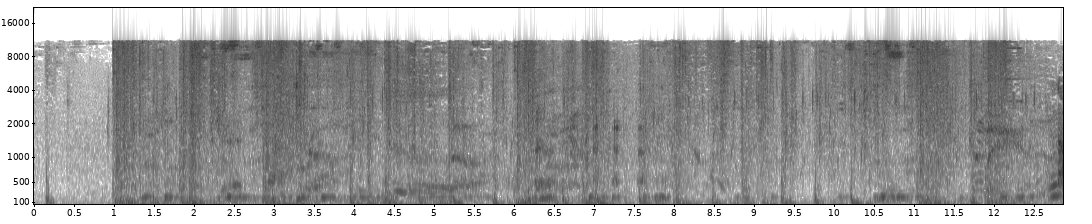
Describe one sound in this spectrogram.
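Heavy gunfire blasts rapidly and repeatedly.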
